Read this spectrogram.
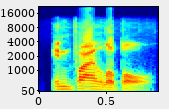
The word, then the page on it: inviolable: American English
